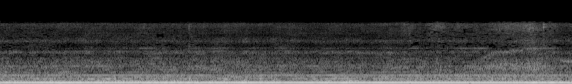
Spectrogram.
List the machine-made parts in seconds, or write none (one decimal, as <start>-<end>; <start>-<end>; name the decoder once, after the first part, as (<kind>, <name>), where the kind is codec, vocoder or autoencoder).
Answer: 0.6-1.4 (codec, SNAC); 2.0-4.1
